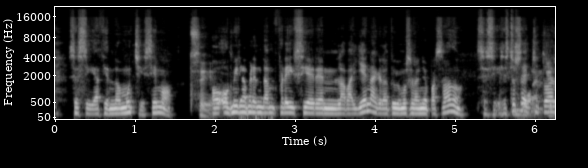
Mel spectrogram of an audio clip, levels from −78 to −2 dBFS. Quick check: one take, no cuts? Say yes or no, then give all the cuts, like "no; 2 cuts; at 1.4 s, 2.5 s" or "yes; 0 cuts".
yes; 0 cuts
